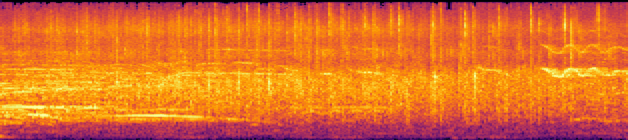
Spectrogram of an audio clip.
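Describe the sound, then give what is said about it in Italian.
An audience applauds in a dense, steady wash of clapping that holds at a fairly even loudness for about six seconds, with faint crowd voices and a few whistle-like tones mixed in. “Fate un bel applauso.”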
